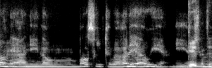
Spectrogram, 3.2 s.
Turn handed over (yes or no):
yes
